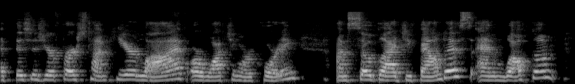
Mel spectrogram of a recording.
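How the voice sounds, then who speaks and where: Delivered at a moderate pace, the voice moves up and down in pitch in an ordinary way. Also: woman, medium pitch for a woman. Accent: East Texas. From East Texas. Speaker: book channel host, interviewer. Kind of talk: casual interview host talk.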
